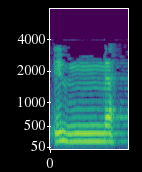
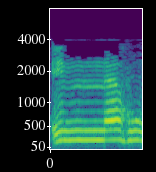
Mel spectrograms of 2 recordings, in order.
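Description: First: The final h is cut short with no vowel. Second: The final h is followed by a lengthened vowel. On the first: The reciter stops on this word. "انما اذا وقفت" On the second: The reciter continues into the next word. "علشان امدها حركتين اذا وصل"

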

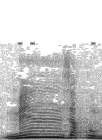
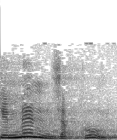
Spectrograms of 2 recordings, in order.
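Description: First: The n is hidden and nasalized. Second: The n is clearly pronounced with the tongue. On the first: The speaker calls it right. "هنا ما تستعملش لسانك" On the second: The speaker calls it wrong. "ما تقولش من زقوم"

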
